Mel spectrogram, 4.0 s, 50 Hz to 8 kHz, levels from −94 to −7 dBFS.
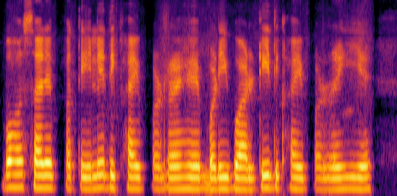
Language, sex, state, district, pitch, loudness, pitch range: Hindi, female, Uttar Pradesh, Lalitpur, 170 Hz, -17 LUFS, 170-185 Hz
